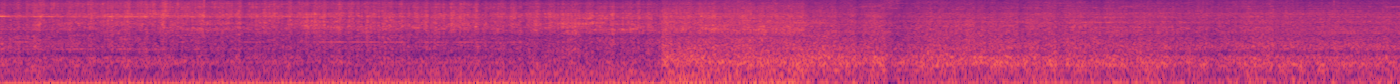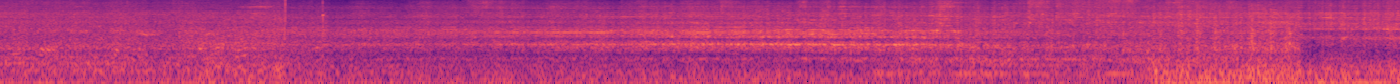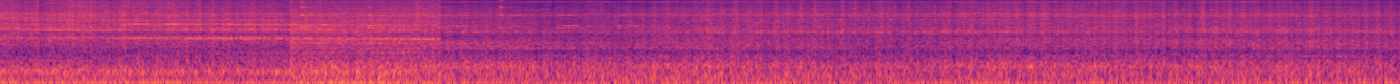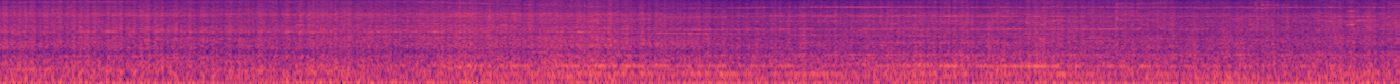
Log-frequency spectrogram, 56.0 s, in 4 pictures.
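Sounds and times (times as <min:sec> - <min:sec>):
locomotive engine rumble: 0:00.0 - 0:56.0
wheels rolling on rail: 0:00.0 - 0:56.0.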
